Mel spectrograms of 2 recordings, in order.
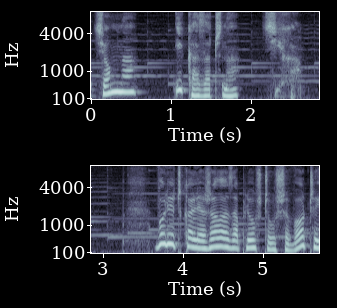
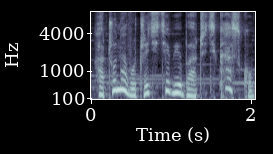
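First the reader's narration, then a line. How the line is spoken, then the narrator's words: Answer with sudden sigh. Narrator (Belarusian): адказала ноч і раптоўна уздыхнула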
